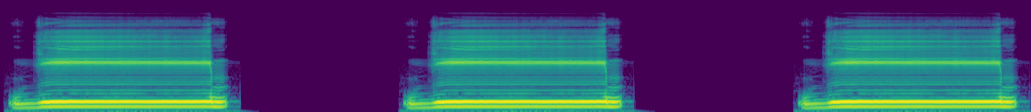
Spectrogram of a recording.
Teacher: جیم کی ادائیگی میں زبان کے درمیان کو تالو کے ساتھ سختی سے لگا کر باریک آواز میں پڑھیں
